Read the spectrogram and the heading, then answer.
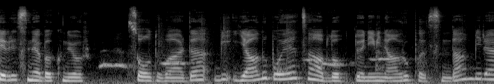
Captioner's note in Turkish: Islık sesi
